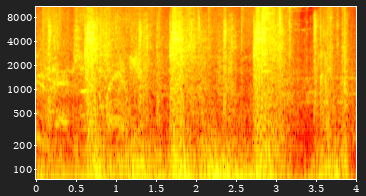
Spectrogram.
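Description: A shotgun fires loud, booming blasts.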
